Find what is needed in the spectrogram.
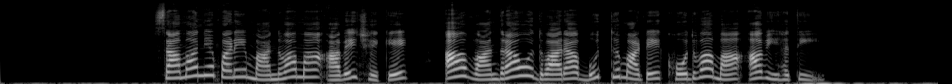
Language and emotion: Gujarati, neutral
